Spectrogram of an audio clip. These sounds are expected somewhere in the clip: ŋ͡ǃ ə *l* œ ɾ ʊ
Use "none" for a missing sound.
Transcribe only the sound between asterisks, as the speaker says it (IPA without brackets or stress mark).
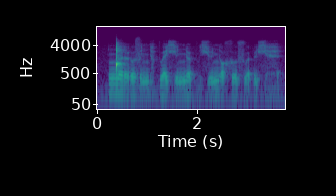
ɾ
